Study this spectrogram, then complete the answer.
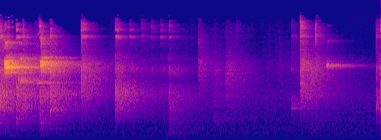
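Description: A table tennis ball clicks sharply off paddles and the table, echoing in a large hall.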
